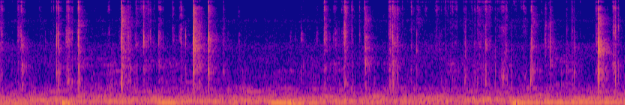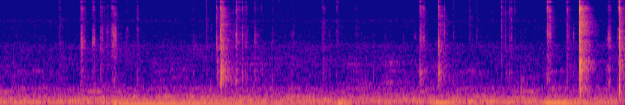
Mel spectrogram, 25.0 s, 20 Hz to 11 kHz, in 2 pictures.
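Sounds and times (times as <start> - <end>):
plastic clicking and scraping: 0.0 - 4.6, 6.4 - 12.5, 16.6 - 19.4, 22.5 - 25.0
sharp plastic snaps: 0.0 - 4.6, 6.5 - 12.4, 16.6 - 17.8, 23.4 - 25.0
low steady hum: 0.0 - 25.0.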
